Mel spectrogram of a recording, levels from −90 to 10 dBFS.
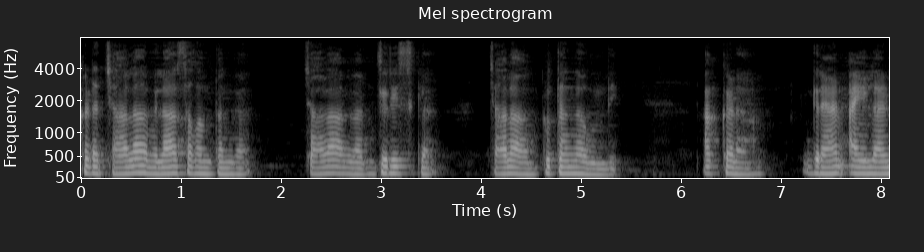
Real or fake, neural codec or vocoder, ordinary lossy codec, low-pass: fake; codec, 44.1 kHz, 2.6 kbps, SNAC; none; 7.2 kHz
